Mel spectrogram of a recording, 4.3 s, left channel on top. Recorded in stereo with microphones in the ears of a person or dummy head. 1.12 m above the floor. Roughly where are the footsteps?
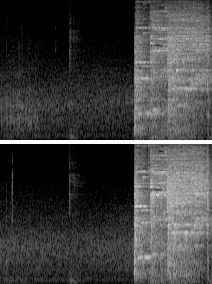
Centre.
